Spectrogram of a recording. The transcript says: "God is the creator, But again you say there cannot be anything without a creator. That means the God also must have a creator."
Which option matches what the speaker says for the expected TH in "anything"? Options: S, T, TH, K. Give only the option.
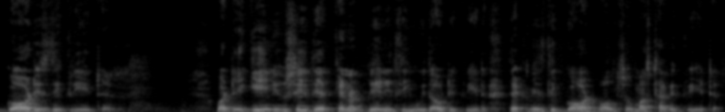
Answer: T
